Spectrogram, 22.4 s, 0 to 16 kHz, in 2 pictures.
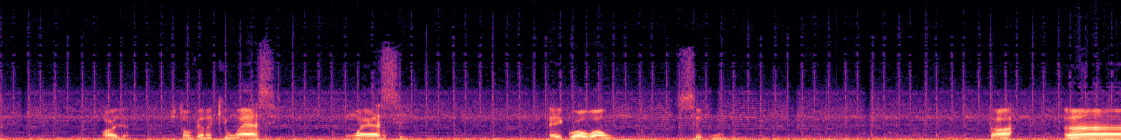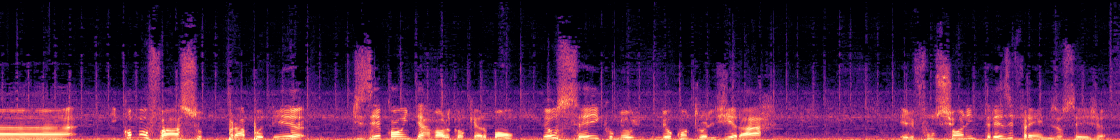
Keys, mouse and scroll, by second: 3.9 click, 4.9-6.1 drag, 6.9-8.8 drag, 8.9 click, 9.6 click, 10.3-13.8 drag, 15.6 click, 16.1 click, 20.9 click.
